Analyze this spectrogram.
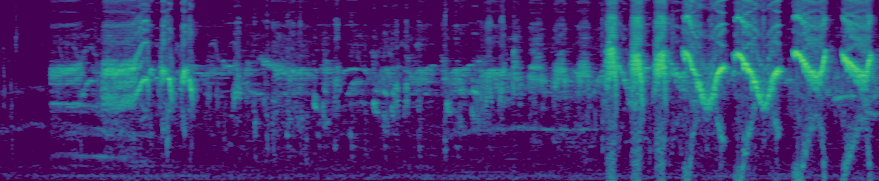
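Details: Chinese hwamei starts with a soft, blurred warble, then bursts into loud, repeated dipping whistles, about two each second.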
